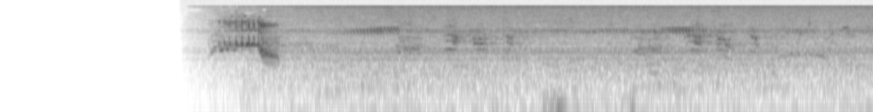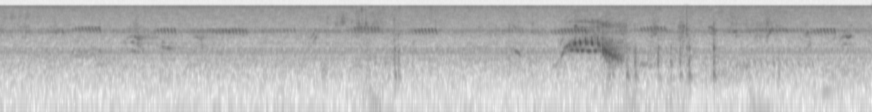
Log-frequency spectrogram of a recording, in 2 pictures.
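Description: Wild birds calling and chirping in the bush, with two louder arching calls, one about a second in and one near the end, over a steady high-pitched buzz. The first second is silent.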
